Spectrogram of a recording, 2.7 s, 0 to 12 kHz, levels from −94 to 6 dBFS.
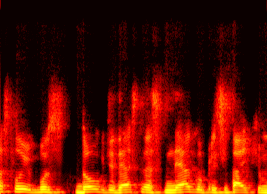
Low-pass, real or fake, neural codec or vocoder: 10.8 kHz; fake; codec, 24 kHz, 3.1 kbps, DualCodec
